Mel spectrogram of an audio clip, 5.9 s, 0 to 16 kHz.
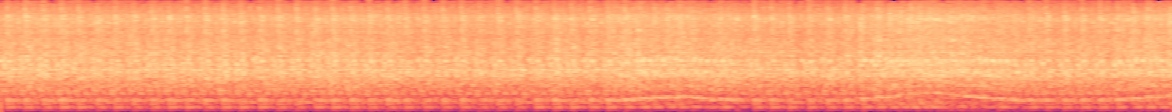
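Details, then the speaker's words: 2013 New Vixion single-cylinder engine after rebuild with new piston, block and parts (fault was oblique piston and block, first thought crankshaft): quick even putter and smooth blips with no knock or rattle; runs healthy. "lelei ma lamolemole le afi, bro, siaki le leo lea ua lelei"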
